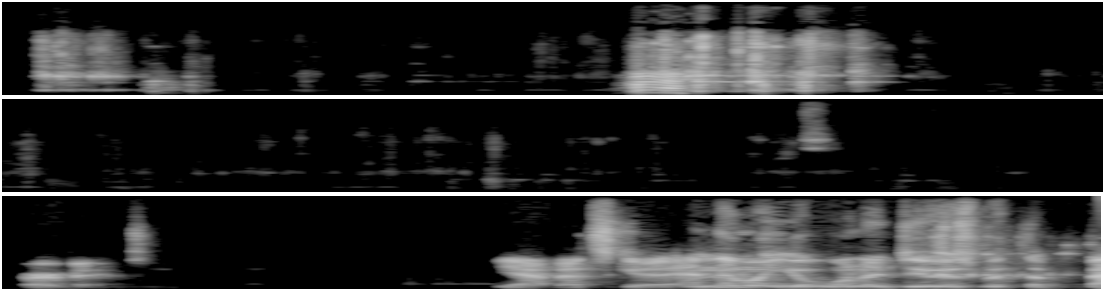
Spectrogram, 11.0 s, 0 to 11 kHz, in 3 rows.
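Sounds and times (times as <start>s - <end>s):
liquid poured into a glass over ice for a cocktail: 0.0s - 7.2s
ice clinking in a glass: 0.1s - 6.4s
speech: 2.2s - 2.7s, 9.3s - 10.9s.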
